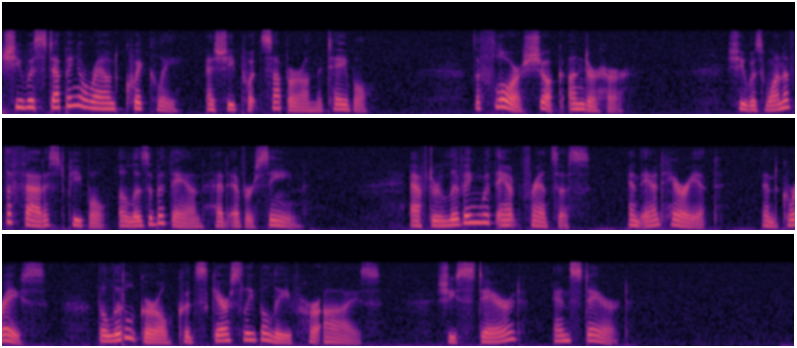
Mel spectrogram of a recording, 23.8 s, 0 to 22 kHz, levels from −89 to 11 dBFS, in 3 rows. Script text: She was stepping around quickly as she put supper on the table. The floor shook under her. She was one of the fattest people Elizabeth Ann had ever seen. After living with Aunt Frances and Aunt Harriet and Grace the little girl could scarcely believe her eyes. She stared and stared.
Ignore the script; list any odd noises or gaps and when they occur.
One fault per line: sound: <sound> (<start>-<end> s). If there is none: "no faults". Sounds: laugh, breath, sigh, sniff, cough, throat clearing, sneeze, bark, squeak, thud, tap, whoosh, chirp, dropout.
no faults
